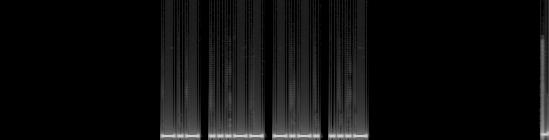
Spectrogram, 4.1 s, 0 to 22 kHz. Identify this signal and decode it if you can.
Morse code, heard as a keyed tone, about 40 wpm, 700 Hz. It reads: K3CV
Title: USA Call Signs - 4 Characters - 6x Character Spacing - 40wpm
